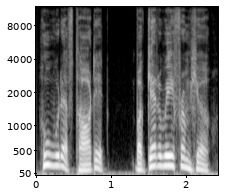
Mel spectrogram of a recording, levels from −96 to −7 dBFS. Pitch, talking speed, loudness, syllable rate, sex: 150 Hz, 245 wpm, -16 LUFS, 6.6 syllables/s, male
